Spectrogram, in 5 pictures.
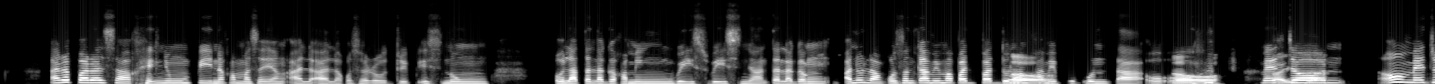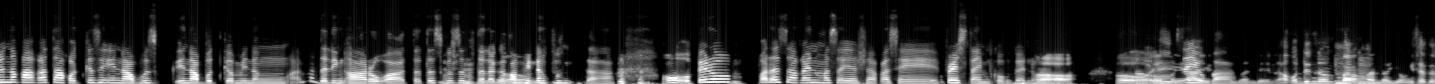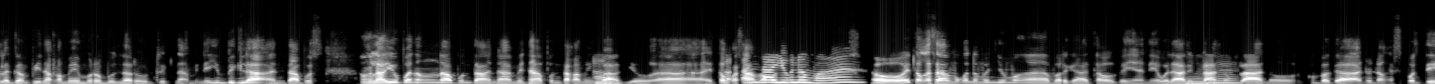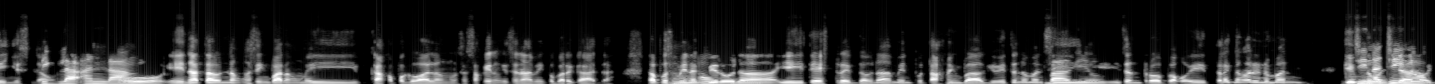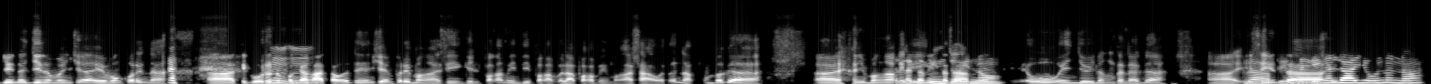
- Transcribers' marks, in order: tapping; other background noise; chuckle; chuckle; wind; chuckle; chuckle
- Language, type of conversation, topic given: Filipino, unstructured, Ano ang pinakamasayang alaala mo sa isang paglalakbay sa kalsada?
